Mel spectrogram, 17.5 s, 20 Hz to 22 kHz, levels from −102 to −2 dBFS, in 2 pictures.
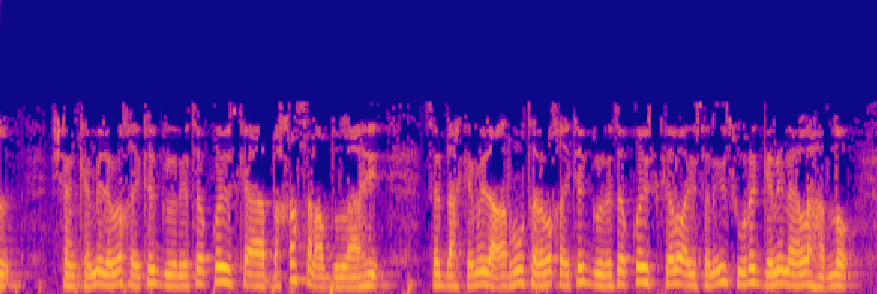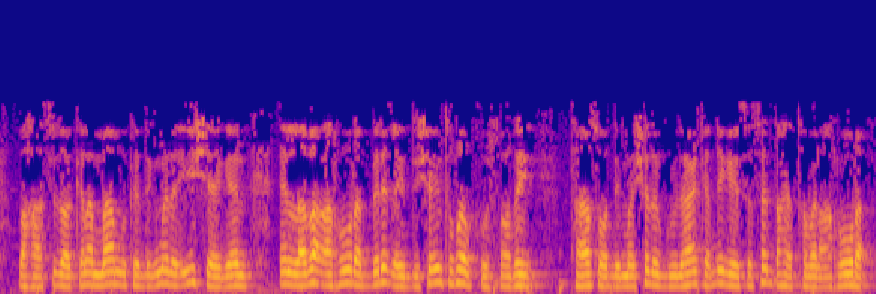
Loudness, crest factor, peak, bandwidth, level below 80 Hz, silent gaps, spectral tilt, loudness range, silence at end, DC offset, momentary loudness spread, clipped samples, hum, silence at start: -21 LUFS; 18 dB; -2 dBFS; 5.4 kHz; -52 dBFS; none; -6.5 dB/octave; 2 LU; 0.05 s; under 0.1%; 6 LU; under 0.1%; none; 0 s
